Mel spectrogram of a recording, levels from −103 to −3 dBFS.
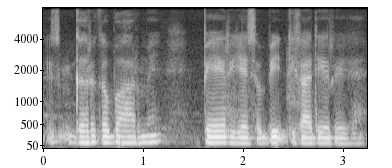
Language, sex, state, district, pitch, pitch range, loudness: Hindi, male, Arunachal Pradesh, Papum Pare, 120 Hz, 115-125 Hz, -15 LUFS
